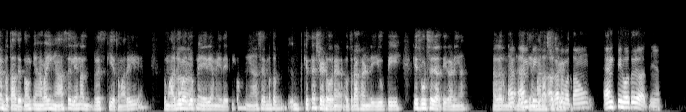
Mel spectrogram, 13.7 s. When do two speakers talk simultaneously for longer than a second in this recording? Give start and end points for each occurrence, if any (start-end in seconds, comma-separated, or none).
10.2-11.5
